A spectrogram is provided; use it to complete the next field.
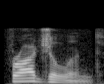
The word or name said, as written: fraudulent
